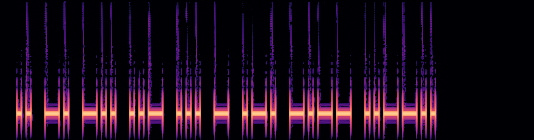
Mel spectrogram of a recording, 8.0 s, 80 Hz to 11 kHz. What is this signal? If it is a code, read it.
Morse code, heard as a keyed tone, about 17 wpm, 700 Hz. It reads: INDUSTRY?
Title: Sentences from Top 1000 Words - Review Part 4 - 17wpm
